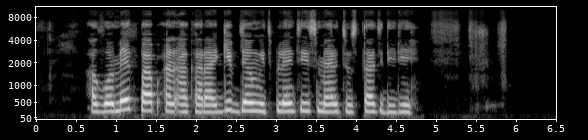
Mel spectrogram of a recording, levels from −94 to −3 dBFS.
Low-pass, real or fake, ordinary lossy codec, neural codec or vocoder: 9.9 kHz; fake; none; vocoder, 22.05 kHz, 80 mel bands, Vocos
